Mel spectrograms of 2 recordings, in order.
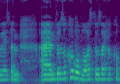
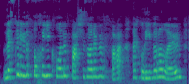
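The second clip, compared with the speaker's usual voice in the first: friend defending her; 6 semitones higher than usual. Retold or imitated. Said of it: "My day one was like".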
